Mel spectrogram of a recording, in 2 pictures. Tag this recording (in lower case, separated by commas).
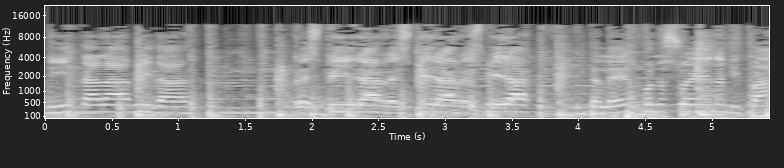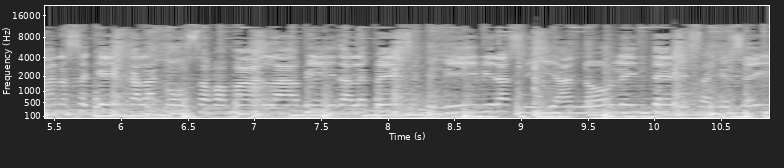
funny music, music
